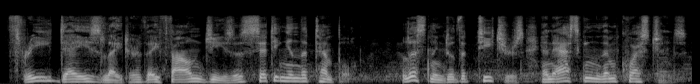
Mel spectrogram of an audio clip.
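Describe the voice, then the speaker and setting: A man giving measured, scripted Bible narration in a storytelling manner. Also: medium pitch, animated, fairly bright tone.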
